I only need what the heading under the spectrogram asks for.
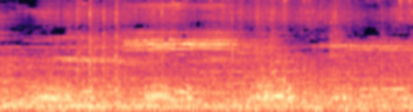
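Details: A pair of Chini pigeons coos, with deep, rolling notes rising out of a dull, noisy background, plus a faint higher whine.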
